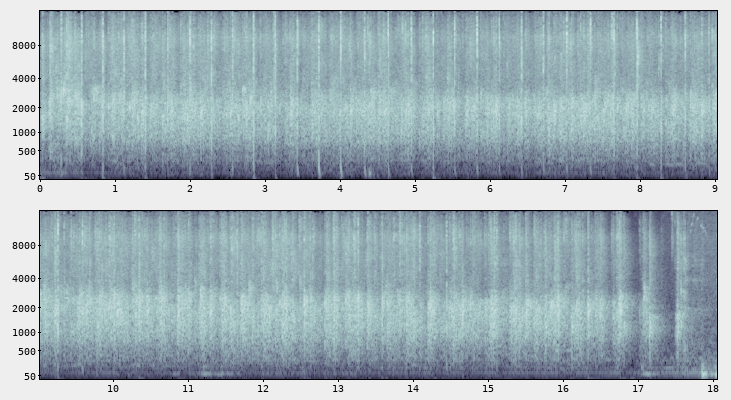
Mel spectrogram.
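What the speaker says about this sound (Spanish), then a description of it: "no se me ocurre mejor forma que con un fuerte aplauso" An audience gives a long, steady round of applause to honor a distinguished alumnus before an interview, with dense clapping that stays strong throughout and only fades briefly near the end.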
